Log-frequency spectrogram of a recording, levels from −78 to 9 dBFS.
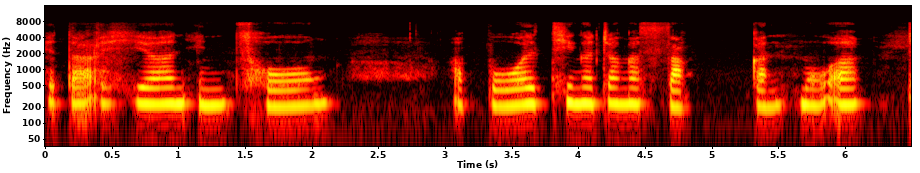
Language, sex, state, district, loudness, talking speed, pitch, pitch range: Mizo, female, Mizoram, Aizawl, -18 LUFS, 110 wpm, 230 Hz, 215-230 Hz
